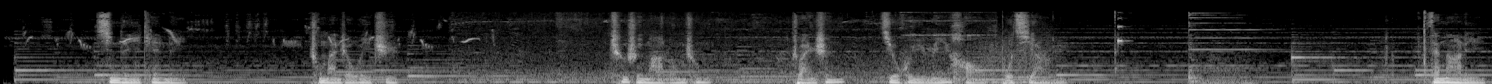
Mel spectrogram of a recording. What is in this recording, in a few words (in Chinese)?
男-广告; 周大福珠宝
